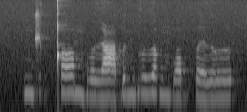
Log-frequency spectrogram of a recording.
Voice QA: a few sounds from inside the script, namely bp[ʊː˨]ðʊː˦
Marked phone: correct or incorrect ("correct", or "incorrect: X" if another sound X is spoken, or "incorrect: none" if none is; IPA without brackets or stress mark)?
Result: incorrect: əː˨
